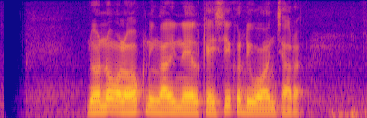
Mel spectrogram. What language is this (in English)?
Sundanese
